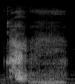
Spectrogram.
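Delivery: rough throat rasp like grinding stone; imitated grinding boulders. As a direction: grind out a guttural rumble of boulders. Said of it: "like, great boulders grinding against each other".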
